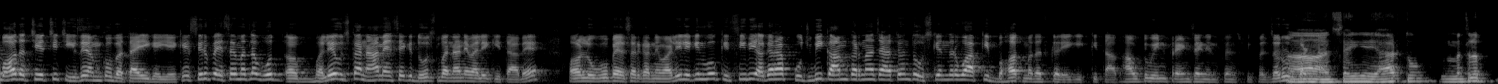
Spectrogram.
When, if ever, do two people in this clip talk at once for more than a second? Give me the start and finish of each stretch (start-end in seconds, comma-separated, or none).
none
